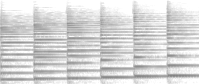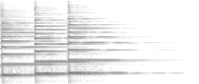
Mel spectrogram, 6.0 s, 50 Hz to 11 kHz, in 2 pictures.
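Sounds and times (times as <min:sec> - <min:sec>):
B bebop melodic minor scale: 0:00.0 - 0:05.2.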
